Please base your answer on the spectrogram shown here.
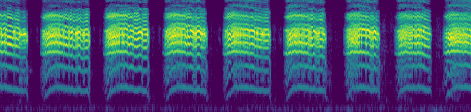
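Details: A male common myna gives harsh, nasal, rasping squawks, about nine in a row at a steady pace of roughly one a second, each slightly arched in pitch.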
